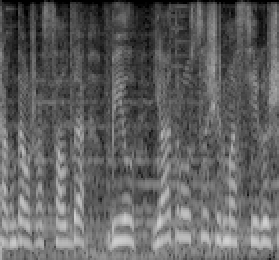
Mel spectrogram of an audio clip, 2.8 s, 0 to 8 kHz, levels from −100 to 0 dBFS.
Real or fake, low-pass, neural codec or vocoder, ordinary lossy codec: real; none; none; none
